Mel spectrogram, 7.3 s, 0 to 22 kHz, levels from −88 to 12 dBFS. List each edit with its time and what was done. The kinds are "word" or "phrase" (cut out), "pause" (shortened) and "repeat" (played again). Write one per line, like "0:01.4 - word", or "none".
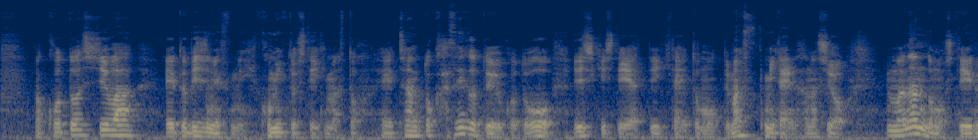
0:03.0 - word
